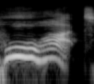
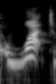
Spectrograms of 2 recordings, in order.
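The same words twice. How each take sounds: First: It starts with an audible breathy h. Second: It starts with a plain w, no h. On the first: The speaker calls it wrong. "we don't say" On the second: The speaker calls it right. "we do not say the H"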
